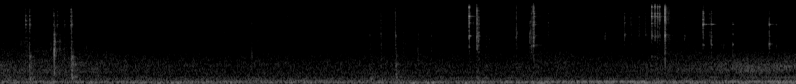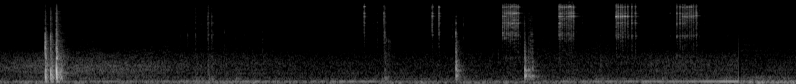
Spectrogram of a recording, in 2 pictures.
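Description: A ratchet tightens a terminal while a car battery is reconnected after an alternator change on a Toyota, giving quiet bursts of close clicking with scattered metallic taps and clinks in a hushed space.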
